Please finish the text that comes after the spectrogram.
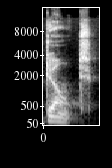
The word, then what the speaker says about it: don't: we see the word don't a lot of times the T and don't is silent examples I don't know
